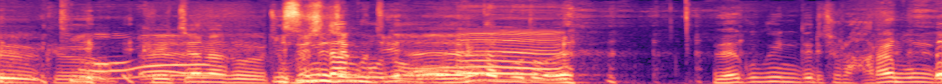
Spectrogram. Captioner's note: laughing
